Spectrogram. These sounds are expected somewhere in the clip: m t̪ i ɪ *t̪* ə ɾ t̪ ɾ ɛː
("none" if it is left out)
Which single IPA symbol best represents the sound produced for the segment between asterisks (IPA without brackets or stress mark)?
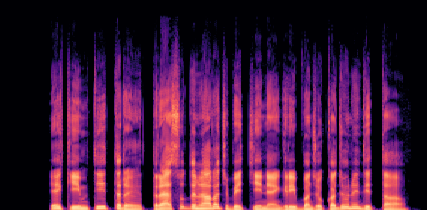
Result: t̪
